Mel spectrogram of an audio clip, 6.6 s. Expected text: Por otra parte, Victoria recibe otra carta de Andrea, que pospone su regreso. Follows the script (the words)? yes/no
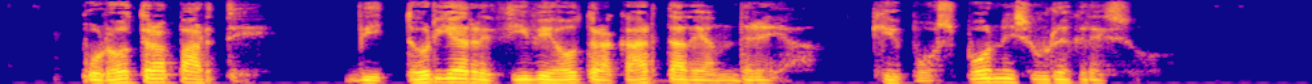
yes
